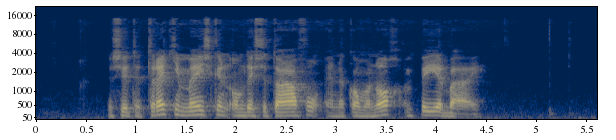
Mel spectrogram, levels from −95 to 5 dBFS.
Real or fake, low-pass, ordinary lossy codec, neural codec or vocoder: real; 14.4 kHz; Opus, 64 kbps; none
